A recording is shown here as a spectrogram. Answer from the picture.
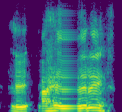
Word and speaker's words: ajedrez: Ajedrez. Chess in Yes. Spanish is ajedrez.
